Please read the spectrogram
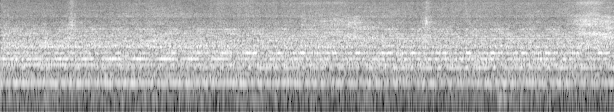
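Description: Steady mechanical hum of water-mill machinery, with a blowlamp hissing as it preheats the hot bulb of a Petter semi-diesel engine before starting. A few faint ticks sound over it.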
